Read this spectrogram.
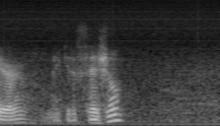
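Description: A man speaks warmly and calmly.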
